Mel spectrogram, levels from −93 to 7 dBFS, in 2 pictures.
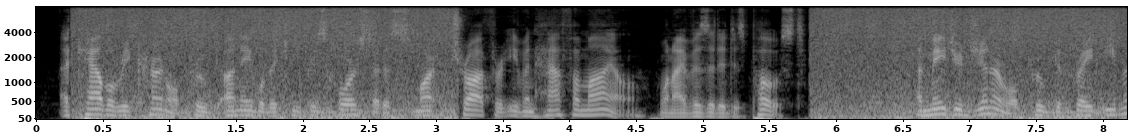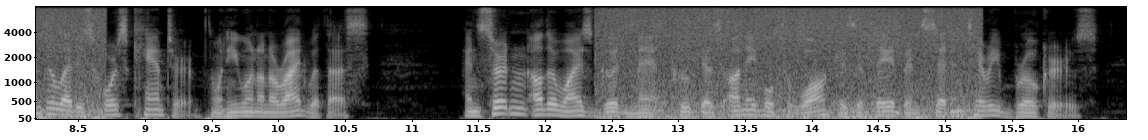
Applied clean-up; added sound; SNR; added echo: none; Water; 4 dB; none.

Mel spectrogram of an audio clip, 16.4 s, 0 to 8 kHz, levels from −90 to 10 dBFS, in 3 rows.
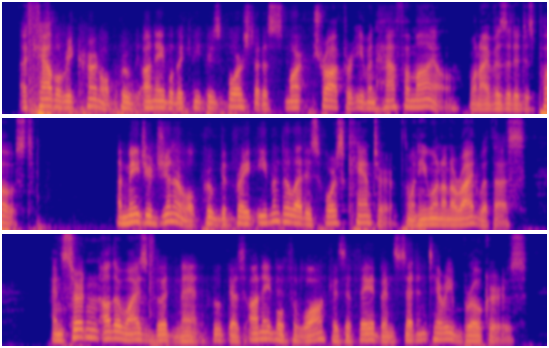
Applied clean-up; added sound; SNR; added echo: neural mask model DeepFilterNet 3.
